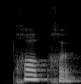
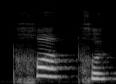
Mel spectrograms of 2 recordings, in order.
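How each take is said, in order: First: Said in the usual way. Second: Propre drawn out as two syllables, pro-pre, starting high. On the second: Shown as a demonstration. Teacher dictating the last word, propre split high and slow into pro-pre. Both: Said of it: "Deux syllabes".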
